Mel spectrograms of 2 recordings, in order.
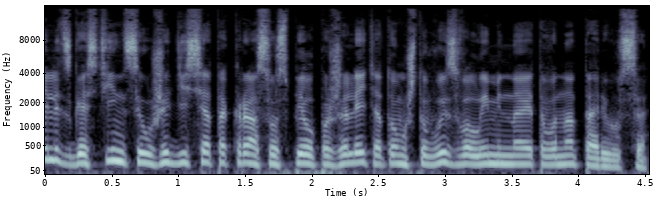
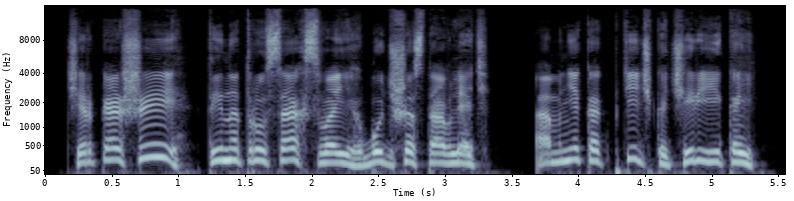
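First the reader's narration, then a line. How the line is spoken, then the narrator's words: Toothless old man snapping. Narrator (Russian): шамкая зубами, огрызнулся старик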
